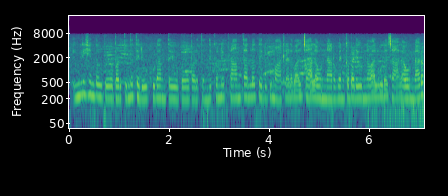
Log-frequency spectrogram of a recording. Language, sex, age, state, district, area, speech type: Telugu, female, 18-30, Andhra Pradesh, Srikakulam, urban, spontaneous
